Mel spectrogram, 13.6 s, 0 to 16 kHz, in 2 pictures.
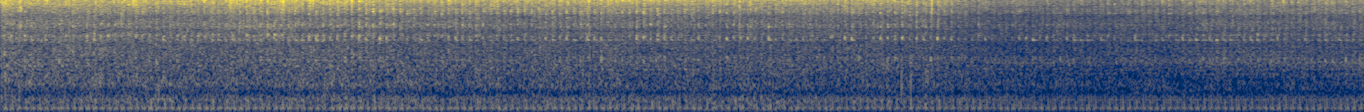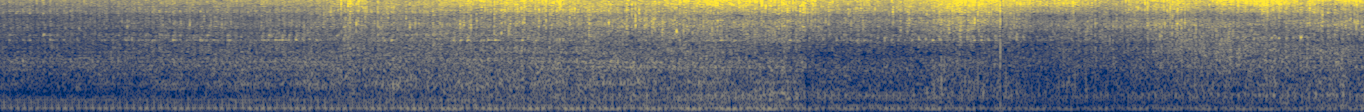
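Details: Toro 22" string mower model 58620 with 163cc Briggs & Stratton engine, lowest setting, cutting weeds about 2 inches tall: steady low single-cylinder drone holding even speed, no misses or knocks; running cleanly under load.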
